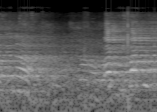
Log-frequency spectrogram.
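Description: Men shouting, with drawn-out calls that rise and fall in pitch.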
